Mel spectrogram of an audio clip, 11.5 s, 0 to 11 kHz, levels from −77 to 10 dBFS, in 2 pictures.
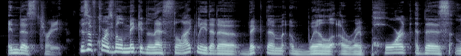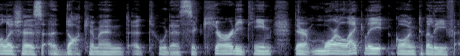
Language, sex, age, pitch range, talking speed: English, male, 30-49, 105-135 Hz, 140 wpm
